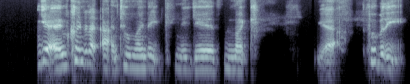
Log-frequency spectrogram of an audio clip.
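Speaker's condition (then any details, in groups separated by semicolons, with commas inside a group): Quadriplegic cerebral palsy; present from birth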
